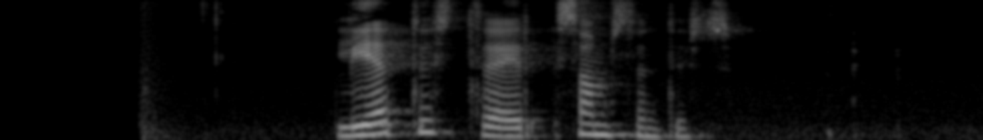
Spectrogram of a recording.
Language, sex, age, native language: Icelandic, female, 50-59, Icelandic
